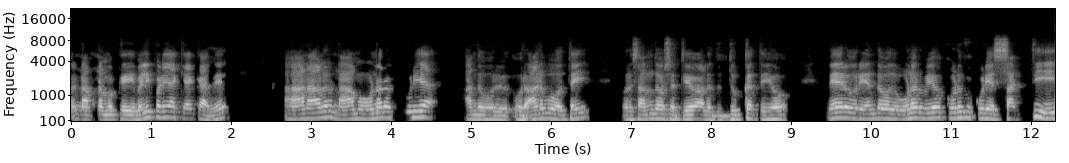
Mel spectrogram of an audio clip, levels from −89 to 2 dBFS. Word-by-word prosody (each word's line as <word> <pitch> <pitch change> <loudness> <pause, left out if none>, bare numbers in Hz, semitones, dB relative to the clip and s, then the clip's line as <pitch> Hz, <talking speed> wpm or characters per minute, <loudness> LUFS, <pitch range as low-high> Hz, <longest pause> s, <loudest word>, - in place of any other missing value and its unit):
நம் 125 - +1
நமக்கு 130 0 +1 0.2
வெளிப்படையா 180 +3 +2
கேட்காது. 150 0 0 1.0
ஆனாலும் 160 +5 +2
நாம 140 +1 0
உணரக்கூடிய 175 +3 0 0.6
அந்த 125 0 -1
ஒரு 115 -1 -1 0.2
ஒரு 125 - +4
அனுபவத்தை, 140 -2 +1 0.6
ஒரு 120 0 -3
சந்தோஷத்தையோ 130 -2 +1
அல்லது 120 -3 -3 0.2
துக்கத்தையோ 125 -2 0 0.7
வேறு 170 +1 +5
ஒரு 150 -1 -1
எந்த 150 +2 -3
ஒரு 140 -1 -1
உணர்வையோ 165 +1 +3
கொடுக்கக்கூடிய 160 -3 0 0.2
சக்தி 135 +8 -2
145 Hz, 105 wpm, -24 LUFS, 130-165 Hz, 1.0 s, வேறு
